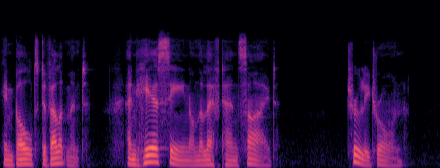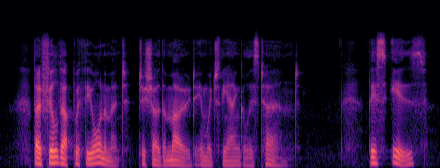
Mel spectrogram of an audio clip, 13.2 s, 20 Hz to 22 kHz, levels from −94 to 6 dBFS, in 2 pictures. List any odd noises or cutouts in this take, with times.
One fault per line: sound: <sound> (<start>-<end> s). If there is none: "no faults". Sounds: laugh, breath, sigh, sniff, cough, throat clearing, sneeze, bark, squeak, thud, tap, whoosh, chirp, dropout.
no faults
